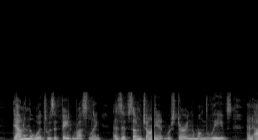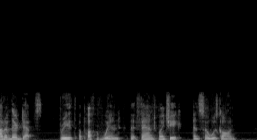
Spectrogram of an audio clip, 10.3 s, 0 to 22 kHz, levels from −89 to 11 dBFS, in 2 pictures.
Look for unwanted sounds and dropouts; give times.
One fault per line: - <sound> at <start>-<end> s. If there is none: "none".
- dropout at 3.0-3.1 s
